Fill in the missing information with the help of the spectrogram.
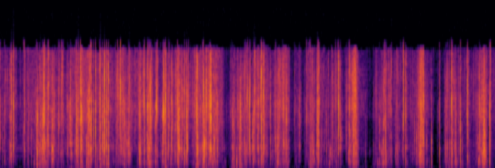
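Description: A sealed plastic-film snack bag full of coated peanuts is held horizontally in both hands and squeezed and rubbed with fingertips and nails. It gives a dense, bright crinkling with crunchy crackles in overlapping bursts. The sound rises and falls in waves with brief gaps between them.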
